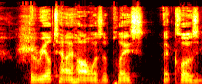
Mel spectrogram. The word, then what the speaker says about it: Tally Hall: me I was like apparently it's pronounced Tally Hall but I can speak to that that's a very uncommon misconception it's have always been pronounced Tally Hall and seemed seems that we've never encountered that problem before the real Tally Hall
